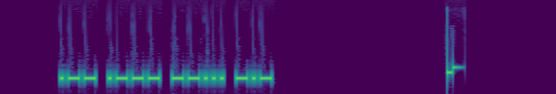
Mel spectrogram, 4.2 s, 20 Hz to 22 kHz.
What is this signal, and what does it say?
Morse code, heard as a keyed tone, about 39 wpm, 700 Hz. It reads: WJ7K
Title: USA Call Signs - 3x Character Spacing - 40wpm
